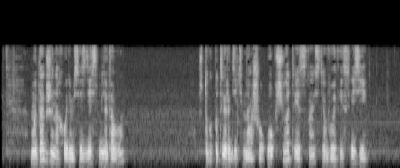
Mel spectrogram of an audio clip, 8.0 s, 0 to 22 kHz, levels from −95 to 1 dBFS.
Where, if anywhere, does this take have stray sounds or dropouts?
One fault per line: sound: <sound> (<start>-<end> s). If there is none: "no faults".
no faults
